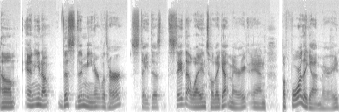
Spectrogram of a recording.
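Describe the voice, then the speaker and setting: In a very clean recording with a silent background, a man speaks with a Southern US accent. His pace is moderate and his intonation lively. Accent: Southern US (Georgia). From US South, South Georgia. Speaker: podcast host. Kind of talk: casual chat.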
